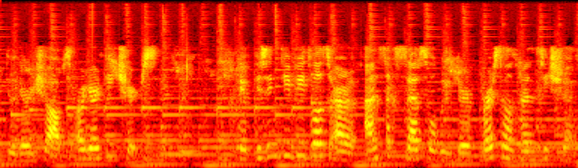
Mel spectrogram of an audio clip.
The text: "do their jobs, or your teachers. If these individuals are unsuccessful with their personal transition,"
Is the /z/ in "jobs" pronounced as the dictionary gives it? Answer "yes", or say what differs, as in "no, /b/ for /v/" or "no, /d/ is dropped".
no, /s/ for /z/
